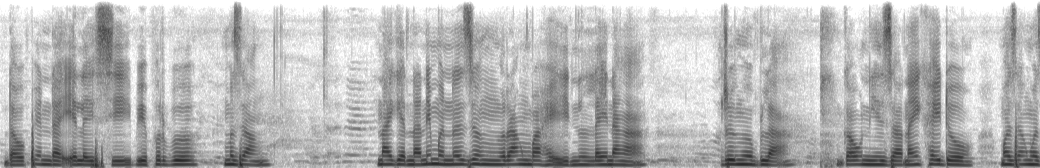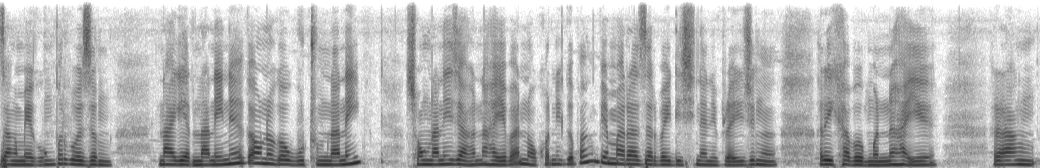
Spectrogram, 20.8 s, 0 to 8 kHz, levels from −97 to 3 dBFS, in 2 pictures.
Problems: none marked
